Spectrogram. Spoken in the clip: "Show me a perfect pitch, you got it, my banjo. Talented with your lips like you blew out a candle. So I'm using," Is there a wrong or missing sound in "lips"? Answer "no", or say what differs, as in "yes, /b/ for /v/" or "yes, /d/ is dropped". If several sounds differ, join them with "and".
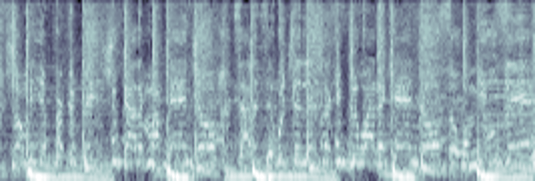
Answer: yes, /p/ is dropped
